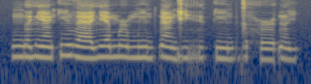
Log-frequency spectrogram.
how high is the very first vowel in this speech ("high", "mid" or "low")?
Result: mid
